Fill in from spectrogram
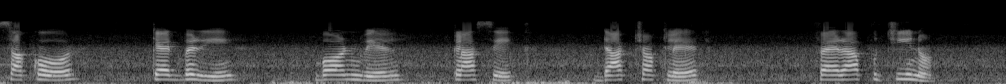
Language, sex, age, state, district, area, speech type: Goan Konkani, female, 18-30, Goa, Salcete, rural, spontaneous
